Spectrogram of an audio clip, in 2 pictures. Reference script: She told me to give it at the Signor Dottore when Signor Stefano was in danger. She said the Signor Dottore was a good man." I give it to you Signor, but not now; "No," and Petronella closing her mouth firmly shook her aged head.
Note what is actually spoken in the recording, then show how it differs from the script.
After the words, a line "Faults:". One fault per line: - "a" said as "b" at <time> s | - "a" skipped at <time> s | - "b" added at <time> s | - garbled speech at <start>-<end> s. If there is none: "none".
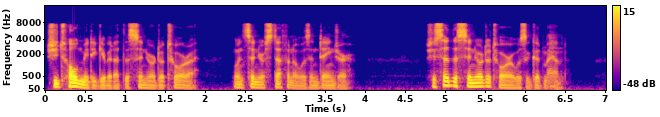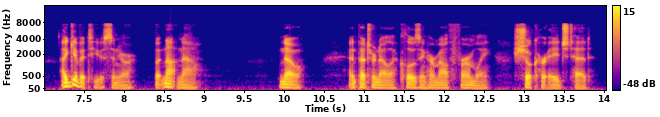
She told me to give it at the Signor Dottore when Signor Stefano was in danger. She said the Signor Dottore was a good man." I give it to you Signor, but not now; "No," and Petronella closing her mouth firmly shook her aged head.
Faults:
none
